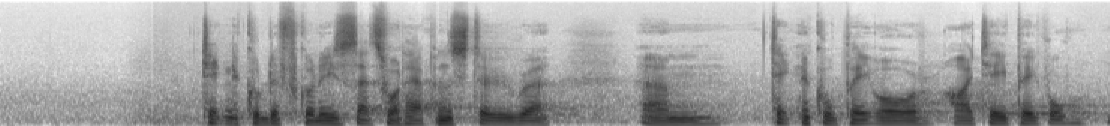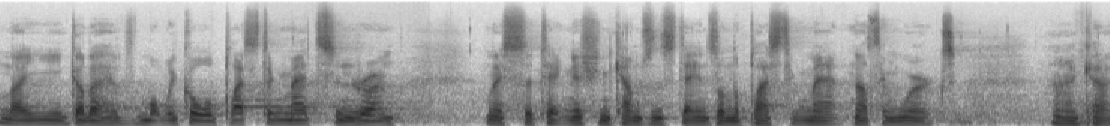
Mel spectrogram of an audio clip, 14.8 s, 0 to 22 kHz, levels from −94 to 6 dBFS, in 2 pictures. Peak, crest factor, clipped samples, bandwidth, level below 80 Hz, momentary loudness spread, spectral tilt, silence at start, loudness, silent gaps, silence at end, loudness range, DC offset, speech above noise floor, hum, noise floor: 0 dBFS; 16 dB; under 0.1%; 19.5 kHz; -46 dBFS; 10 LU; -5 dB/octave; 0.95 s; -17 LUFS; none; 0 s; 3 LU; under 0.1%; 30 dB; none; -46 dBFS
